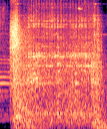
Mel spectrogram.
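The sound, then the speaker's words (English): Cranky, a very tall crane at Brendam Docks, lifts and loads cargo with his long crane arm and hook, making a loud mechanical whirring and grinding that starts with a thud and runs steadily for about two seconds, with no voices. “Cranky has a long crane arm with a hook at the end, which he uses to lift and load cargo.”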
